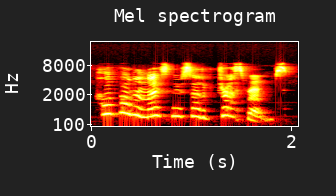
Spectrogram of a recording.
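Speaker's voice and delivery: high doting mum voice; fond mother. Acted. Mother offering Ron new robes fondly. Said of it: "said Missus Weasley fondly".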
